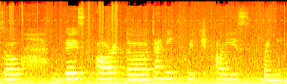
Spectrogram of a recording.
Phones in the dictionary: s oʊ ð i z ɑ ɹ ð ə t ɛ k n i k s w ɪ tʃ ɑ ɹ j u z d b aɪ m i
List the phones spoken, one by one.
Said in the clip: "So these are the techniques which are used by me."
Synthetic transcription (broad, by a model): s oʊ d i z ɑ ɹ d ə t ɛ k n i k w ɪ tʃ ɑ ɹ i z b aɪ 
